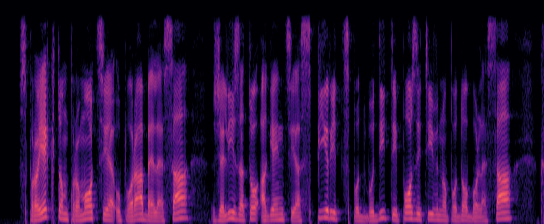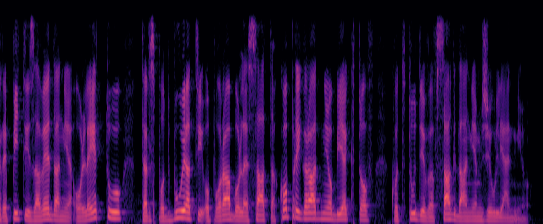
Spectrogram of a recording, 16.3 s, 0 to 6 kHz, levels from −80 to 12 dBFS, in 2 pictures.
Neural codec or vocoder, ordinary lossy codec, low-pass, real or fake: none; none; 5.4 kHz; real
